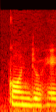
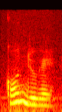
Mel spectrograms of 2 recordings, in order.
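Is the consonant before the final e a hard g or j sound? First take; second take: j sound; hard g. First: The consonant before the final e is j sound. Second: The consonant before the final e is hard g. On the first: The speaker calls it right. "lo correcto es cónyuge" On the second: The speaker calls it wrong. "muy común emplear mal esta palabra y decir cónyuge"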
